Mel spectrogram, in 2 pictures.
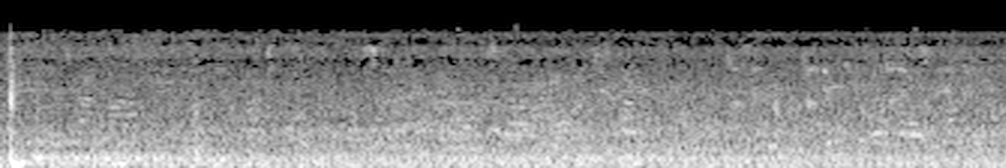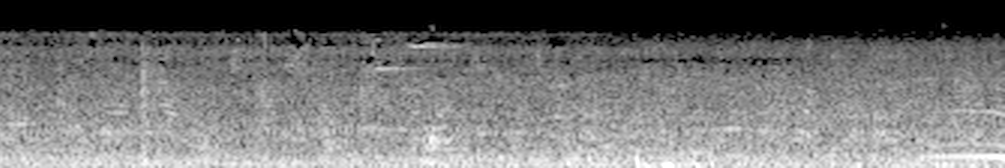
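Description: Voices of passers-by murmur faintly in the open air.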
